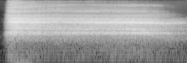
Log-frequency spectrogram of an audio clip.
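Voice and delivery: long, voiceless breath out; airy release fading to silence; deep sigh out. Shown as a demonstration. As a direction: exhale slowly in one deep sigh. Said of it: "Then with a deep sigh out".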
